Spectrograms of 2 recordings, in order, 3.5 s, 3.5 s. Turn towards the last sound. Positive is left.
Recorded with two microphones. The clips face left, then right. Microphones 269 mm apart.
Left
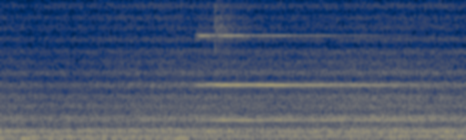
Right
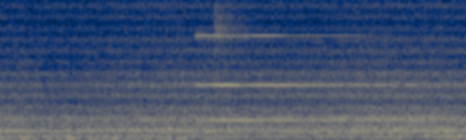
turn(degrees=5)  # may be behind; listen again after turning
